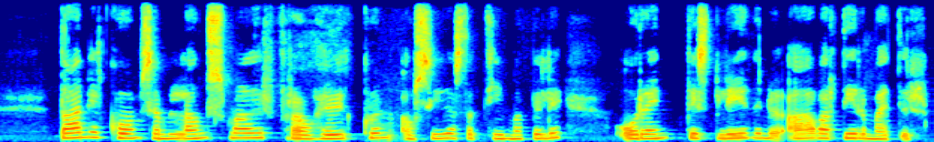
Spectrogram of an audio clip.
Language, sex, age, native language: Icelandic, female, 50-59, Icelandic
